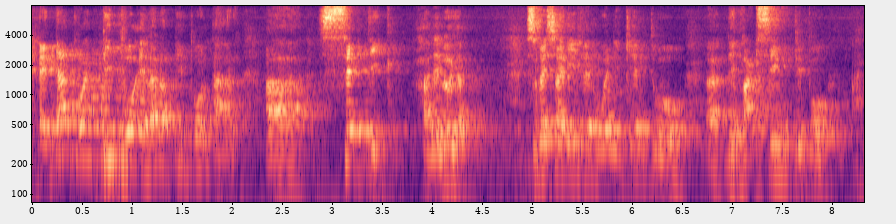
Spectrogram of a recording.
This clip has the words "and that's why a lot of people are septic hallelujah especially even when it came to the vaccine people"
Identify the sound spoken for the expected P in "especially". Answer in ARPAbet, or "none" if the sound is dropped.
P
